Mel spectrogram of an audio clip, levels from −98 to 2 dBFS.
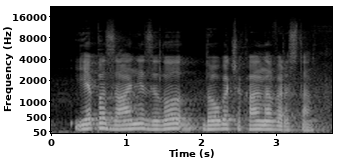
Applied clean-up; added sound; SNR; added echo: none; none; none; none.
